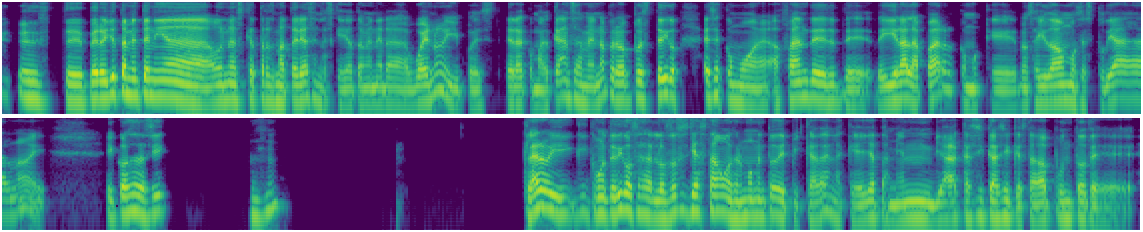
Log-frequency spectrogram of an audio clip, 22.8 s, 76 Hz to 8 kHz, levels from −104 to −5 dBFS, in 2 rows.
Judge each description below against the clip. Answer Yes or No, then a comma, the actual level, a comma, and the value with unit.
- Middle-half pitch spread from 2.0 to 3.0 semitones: No, average, 4.1 semitones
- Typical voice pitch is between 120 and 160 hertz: Yes, low, 135 Hz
